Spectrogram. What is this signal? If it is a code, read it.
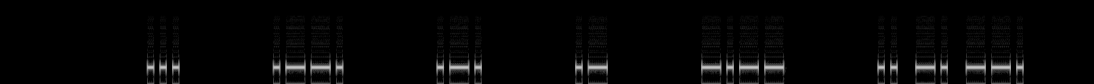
Morse code, heard as a keyed tone, about 19 wpm, spaced as for 9 wpm, 800 Hz. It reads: SPRAYING
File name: Special INGs / Special INGs-mp3s / Slow ing @18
